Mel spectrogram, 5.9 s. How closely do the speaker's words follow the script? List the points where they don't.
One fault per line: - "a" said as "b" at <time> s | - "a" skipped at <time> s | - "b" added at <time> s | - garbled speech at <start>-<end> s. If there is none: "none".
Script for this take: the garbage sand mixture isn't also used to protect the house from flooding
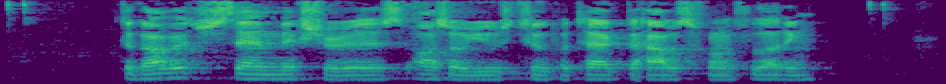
- "isn't" said as "is" at 2.1 s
